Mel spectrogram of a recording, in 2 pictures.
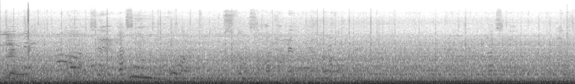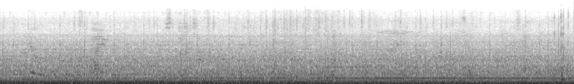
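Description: Steady low engine and road drone of a moving bus, heard from inside the cabin, with a faint steady whine joining about halfway through.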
